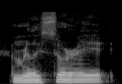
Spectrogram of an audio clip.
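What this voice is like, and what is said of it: Quiet, hushed condolence voice. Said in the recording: “you talk in this quiet voice.”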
